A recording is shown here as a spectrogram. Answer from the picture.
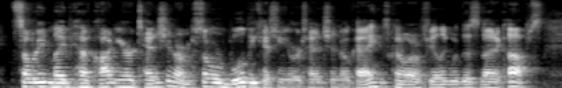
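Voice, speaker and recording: A man talks very fast at a medium pitch, with hardly any pauses. His pitch varies in an ordinary way, and there is noticeable background noise. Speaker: tarot reader. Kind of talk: tarot reading. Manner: casual, conversational.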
